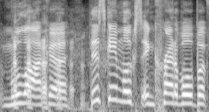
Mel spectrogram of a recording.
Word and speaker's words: Mulaka: Mulaka.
